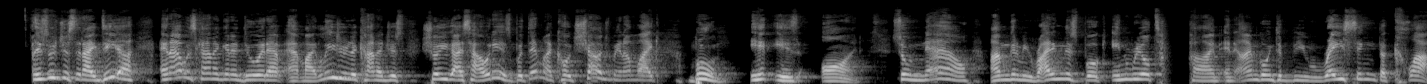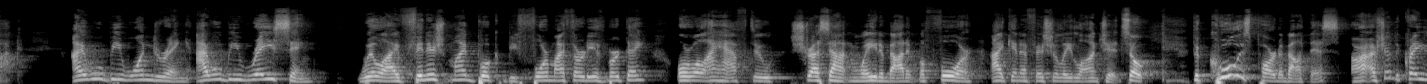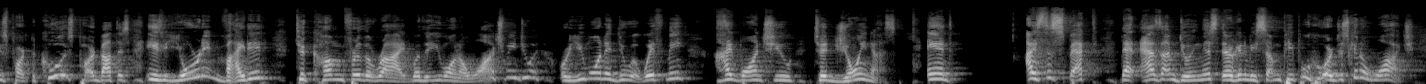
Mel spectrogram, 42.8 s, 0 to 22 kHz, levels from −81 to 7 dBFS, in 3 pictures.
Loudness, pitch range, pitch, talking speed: -21 LUFS, 185-240 Hz, 210 Hz, 225 wpm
